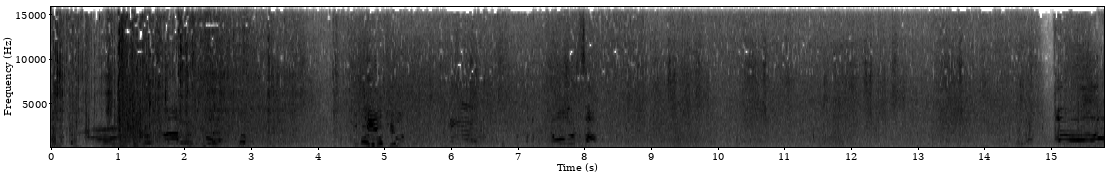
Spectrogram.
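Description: Water rushes and roars loudly.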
